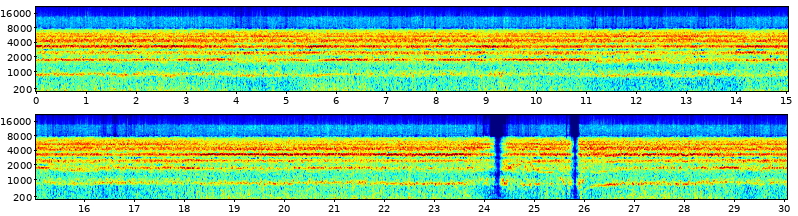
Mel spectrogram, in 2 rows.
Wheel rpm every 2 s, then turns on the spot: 220, 230, 220, 230, 230, 230, 230, 220, 230, 210, 210, 190, 110, 190, 220.
none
